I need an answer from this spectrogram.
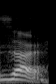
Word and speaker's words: tsar: এখানে একটি শব্দ এসেছে জার, TSAR, উচ্চারণ হবে জার।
